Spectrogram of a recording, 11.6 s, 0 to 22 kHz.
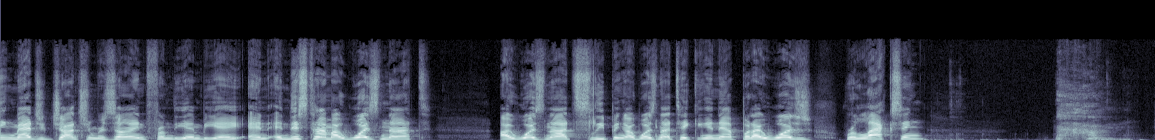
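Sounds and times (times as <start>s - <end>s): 
speech: 0.0s - 4.3s, 5.0s - 9.3s, 10.6s - 11.1s
man coughing hoarsely: 10.6s - 11.4s.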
